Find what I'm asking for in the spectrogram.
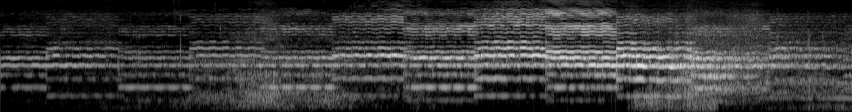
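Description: A loud two-tone police siren wails close by on a German motorway, alternating pitches in a steady rhythm as it grows louder and then fades slightly.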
